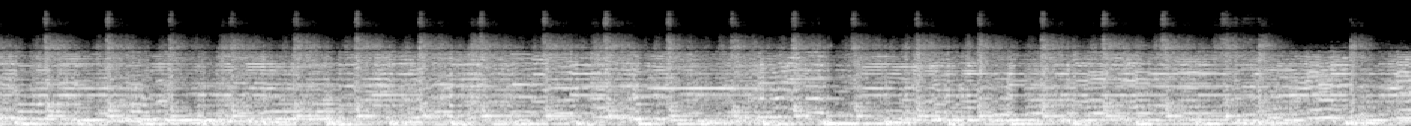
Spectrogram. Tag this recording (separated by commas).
Music, Plucked string instrument, Musical instrument, Bass guitar, Guitar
